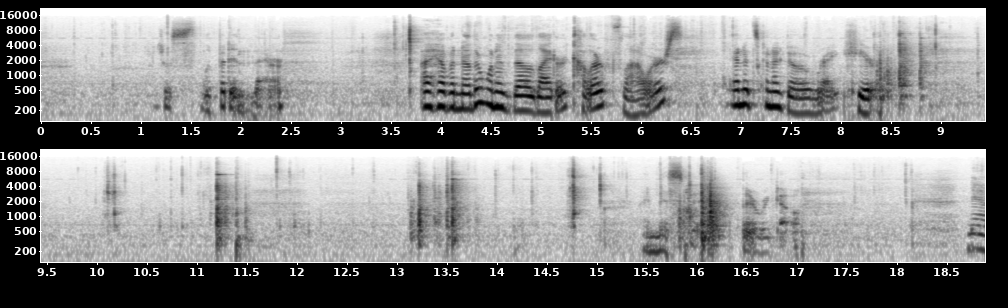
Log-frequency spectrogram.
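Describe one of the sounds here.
Paper rustles and crinkles as it is pressed and handled.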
